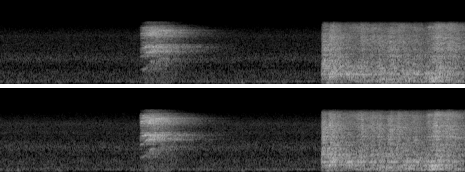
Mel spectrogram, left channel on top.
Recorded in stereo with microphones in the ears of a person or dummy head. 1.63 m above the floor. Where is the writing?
20° right (ahead or behind), 0.6 m.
